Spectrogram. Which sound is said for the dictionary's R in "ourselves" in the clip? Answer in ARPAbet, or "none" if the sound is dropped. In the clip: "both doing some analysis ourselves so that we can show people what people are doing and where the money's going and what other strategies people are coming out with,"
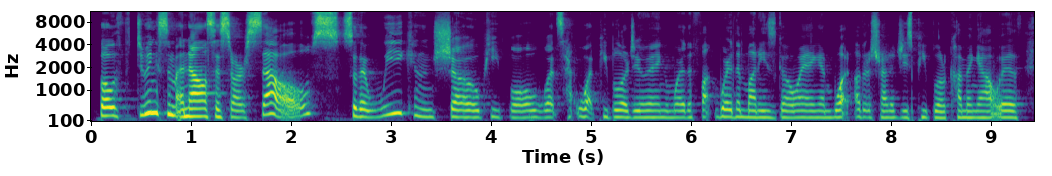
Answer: R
